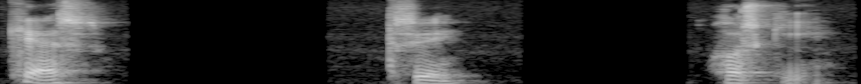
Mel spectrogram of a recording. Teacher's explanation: it is unvoiced if it stands at the end of the word or if it is preceded or followed by an unvoiced consonant.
